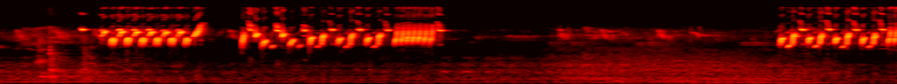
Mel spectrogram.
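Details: Goldfinch, a wild bird singing a khalwi song used to teach chicks, delivers quick repeated chirps, a tinkling twitter and a buzzy trill, pauses amid faint low rustling, then resumes with fast sharp notes.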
